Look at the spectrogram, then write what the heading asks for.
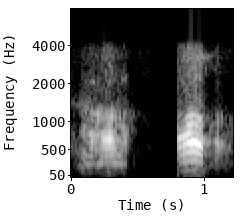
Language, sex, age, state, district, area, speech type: Odia, male, 45-60, Odisha, Dhenkanal, rural, conversation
